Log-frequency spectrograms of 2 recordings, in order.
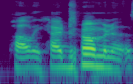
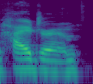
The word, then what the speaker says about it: polyhydramnios: Poly meaning many, much. Hydra meaning fluid. Amnios. Amnios. Okay, polyhydramnios. Okay, that makes sense. I was cutting the syllable in the wrong place. I was doing hydram.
